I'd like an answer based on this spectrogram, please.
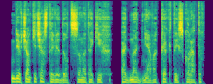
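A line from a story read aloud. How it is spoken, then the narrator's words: Contemptuous, through teeth. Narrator (Russian): процедил он презрительно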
